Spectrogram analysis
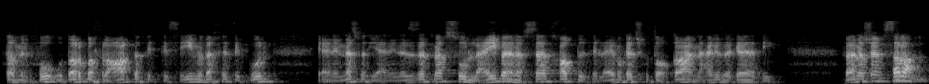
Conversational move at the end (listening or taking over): listening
